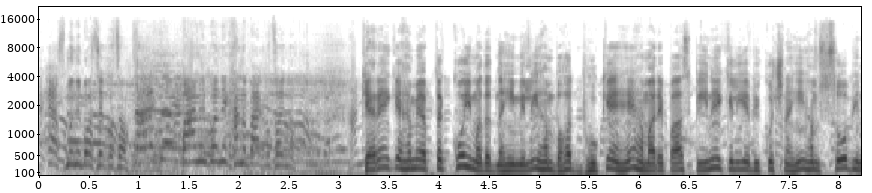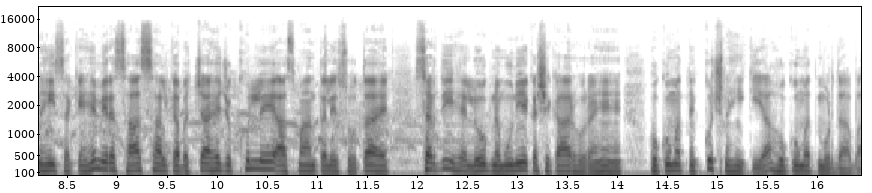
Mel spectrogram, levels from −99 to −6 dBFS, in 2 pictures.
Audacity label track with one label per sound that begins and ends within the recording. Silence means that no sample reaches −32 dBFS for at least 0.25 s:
3.250000	11.680000	sound
12.060000	14.010000	sound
